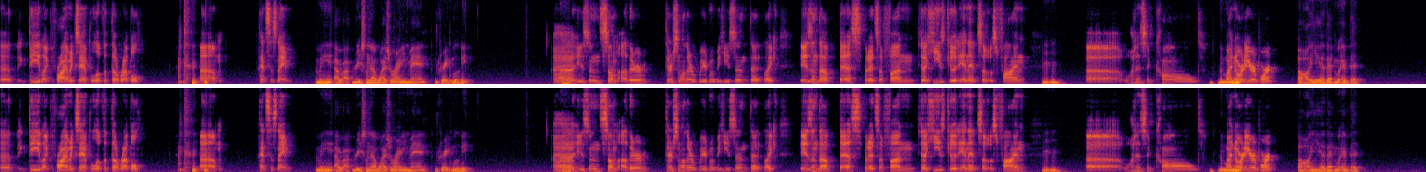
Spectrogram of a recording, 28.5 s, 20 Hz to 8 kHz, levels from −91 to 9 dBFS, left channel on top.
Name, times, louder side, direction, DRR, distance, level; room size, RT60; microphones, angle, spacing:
voice 1, 0.0-2.8 4.0-4.3 5.2-5.8 11.1-12.9 13.3-15.7 16.0-20.5 21.7-24.1 24.5-25.4, right 1 dB, 5° left, 8 dB, 1.2 m, -29 dB
voice 2, 3.6-3.9 6.3-9.4 11.2-11.4 20.8-21.2 24.4-24.8 26.0-27.2, left 2 dB, 70° left, 6 dB, 1.5 m, -25 dB
24.0 x 8.2 x 4.4 m, 0.38 s
head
